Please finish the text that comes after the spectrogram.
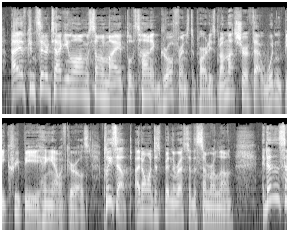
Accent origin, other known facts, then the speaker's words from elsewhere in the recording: Kansas, United States; I didn't get to do that in the summers growing up in Kansas.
